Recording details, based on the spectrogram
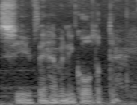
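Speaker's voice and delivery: very quiet, hushed, low whisper. Player's character tugs the sheets and whispers in the other's ear, whispering. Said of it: "and I just whisper in your ear".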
